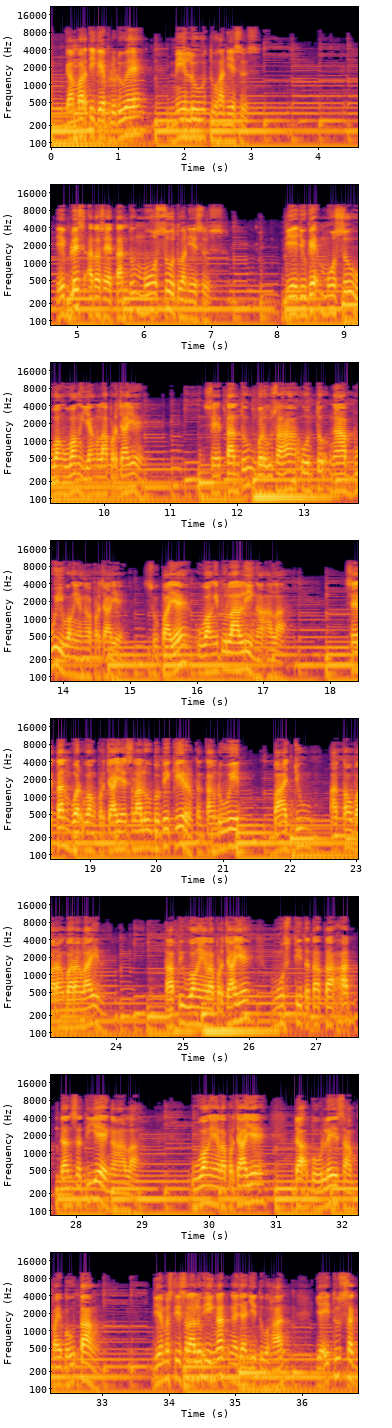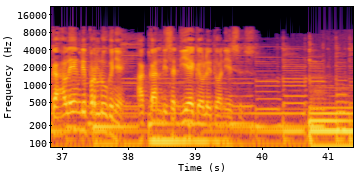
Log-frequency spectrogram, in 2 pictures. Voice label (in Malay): good news melayu tanjung raja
